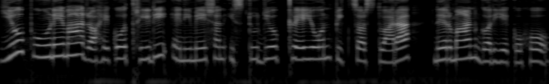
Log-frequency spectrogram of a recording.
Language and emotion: Nepali, neutral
